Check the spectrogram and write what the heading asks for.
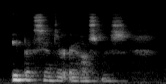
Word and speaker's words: Impact Center Erasmus: Zeg ik het goed? – Ja, ja. Impact Center Erasmus, ja. – Impact Center Erasmus.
